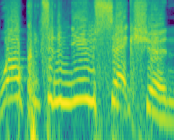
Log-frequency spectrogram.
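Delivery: booming, very loud, drawn-out showman delivery. Announcing a new section into the mic: loud announcement. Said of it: "It's so loud".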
